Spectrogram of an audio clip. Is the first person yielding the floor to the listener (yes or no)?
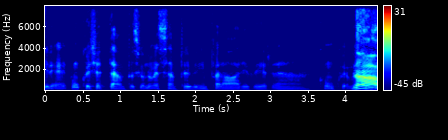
yes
